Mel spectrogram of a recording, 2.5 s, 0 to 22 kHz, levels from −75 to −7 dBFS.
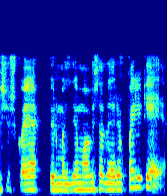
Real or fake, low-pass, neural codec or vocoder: real; 7.2 kHz; none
